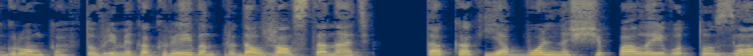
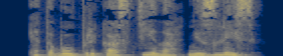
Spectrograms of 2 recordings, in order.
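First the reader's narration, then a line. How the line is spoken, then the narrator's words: Whispered. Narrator (Russian): прошептала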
